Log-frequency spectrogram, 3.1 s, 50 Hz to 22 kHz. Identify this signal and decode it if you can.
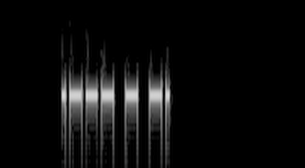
Morse code, heard as a keyed tone, about 32 wpm, 700 Hz. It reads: JTN
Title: USA Call Sign Postfixes - 3 Letters 30wpm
